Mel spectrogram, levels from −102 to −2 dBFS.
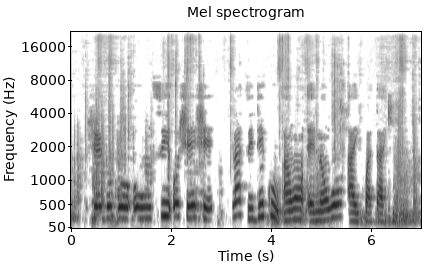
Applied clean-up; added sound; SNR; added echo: classical method Wiener filter.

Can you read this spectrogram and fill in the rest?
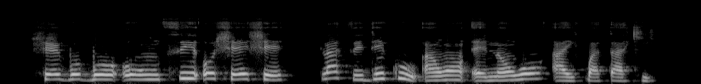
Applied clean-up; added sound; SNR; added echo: none; none; none; none.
